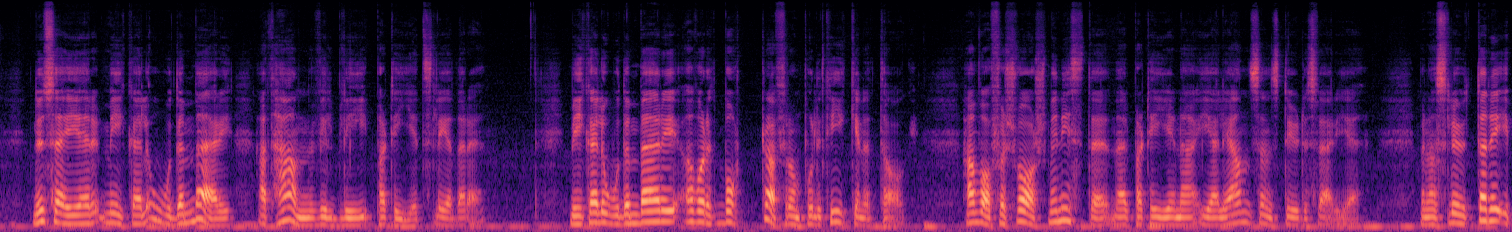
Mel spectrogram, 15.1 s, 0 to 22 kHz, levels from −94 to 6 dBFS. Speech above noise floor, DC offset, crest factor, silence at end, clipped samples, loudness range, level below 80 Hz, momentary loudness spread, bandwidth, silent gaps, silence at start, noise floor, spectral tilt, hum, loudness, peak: 22 dB; under 0.1%; 18 dB; 0 s; under 0.1%; 5 LU; -52 dBFS; 12 LU; 18.5 kHz; none; 0 s; -41 dBFS; -6 dB/octave; none; -20 LUFS; -2 dBFS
